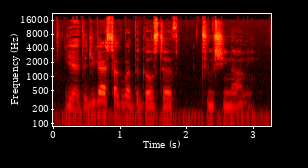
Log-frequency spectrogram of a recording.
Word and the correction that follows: Tsushima: First of all, it's called the Ghost of Tsushima. – Oh, there you go. – Okay. Oh, man. You and King of Hearts are so bad at pronouncing these Japanese names.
